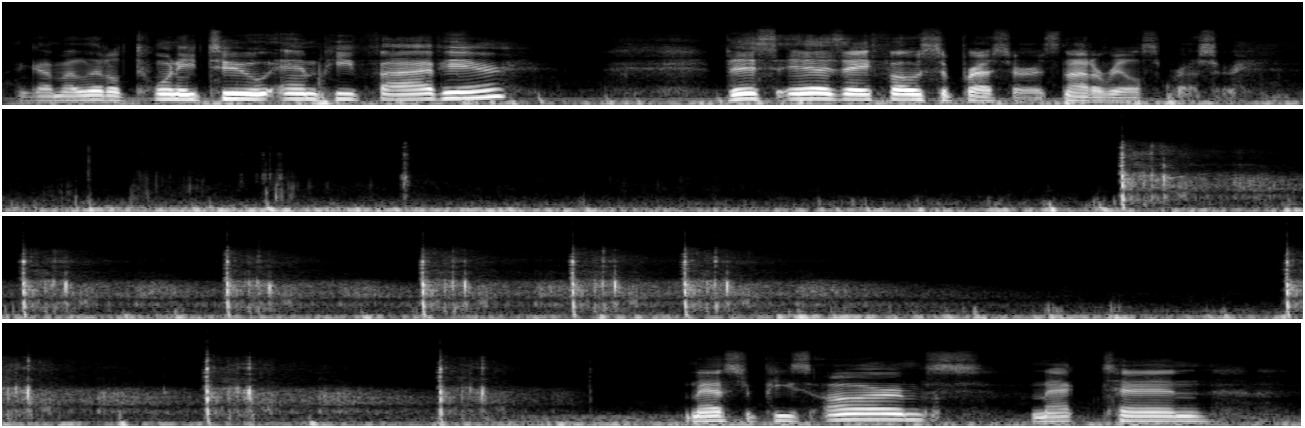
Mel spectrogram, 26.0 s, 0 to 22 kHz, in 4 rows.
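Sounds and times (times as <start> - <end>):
rifle shots: 12.1 - 18.1, 19.4 - 22.5.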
